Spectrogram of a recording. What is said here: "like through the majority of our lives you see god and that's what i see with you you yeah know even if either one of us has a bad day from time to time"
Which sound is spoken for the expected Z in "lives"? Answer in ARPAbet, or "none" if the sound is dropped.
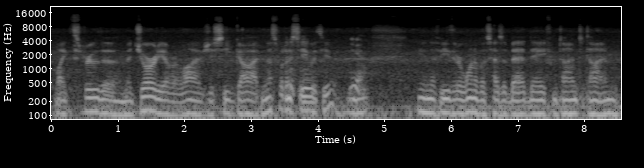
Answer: Z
